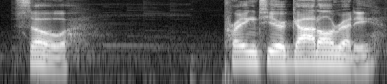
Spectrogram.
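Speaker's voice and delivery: loud booming jackal voice. Voicing a jackal calling to a meditating monk: booming jackal voice. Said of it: "booms out".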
